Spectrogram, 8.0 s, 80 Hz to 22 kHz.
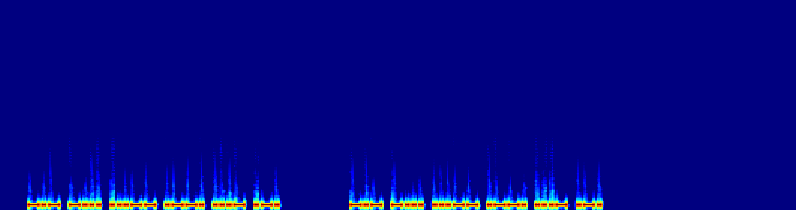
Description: Morse code, heard as a keyed tone, about 34 wpm, 700 Hz. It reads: KB3PVR KB3PVR
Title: USA Call Signs - 6 Characters - Repeated 2x - 35wpm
